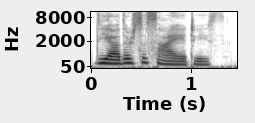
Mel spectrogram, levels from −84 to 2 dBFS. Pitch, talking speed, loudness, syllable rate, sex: 175 Hz, 125 wpm, -17 LUFS, 5.3 syllables/s, female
